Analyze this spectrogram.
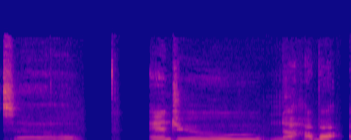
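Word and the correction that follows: Nembhard: I cannot say his name. Andrew makes 2-point layup. The Celtics change Al Horford. – It's a Nimbard. Andrew Nimbard.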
